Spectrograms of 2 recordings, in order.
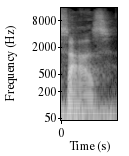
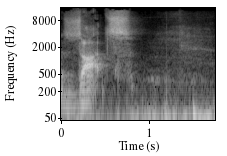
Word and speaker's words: Saaz: I'm not I don't know Czech, so that's how Germans would pronounce it.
